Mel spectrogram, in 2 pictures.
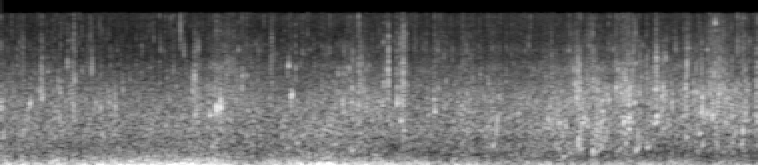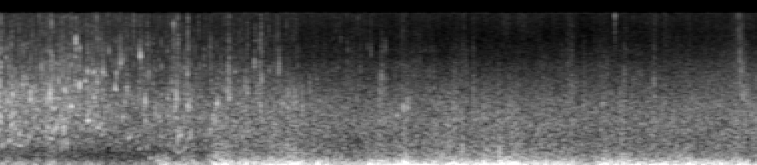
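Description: Strong gusty wind buffeting a microphone at a wilderness campsite in the autumn fells, a loud roaring rumble that surges, briefly dips, then swells again, with no voices.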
